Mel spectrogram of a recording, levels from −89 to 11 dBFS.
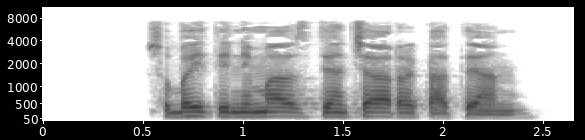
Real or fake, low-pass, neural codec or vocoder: real; 7.2 kHz; none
